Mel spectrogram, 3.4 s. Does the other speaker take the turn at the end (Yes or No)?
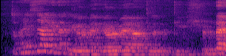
No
